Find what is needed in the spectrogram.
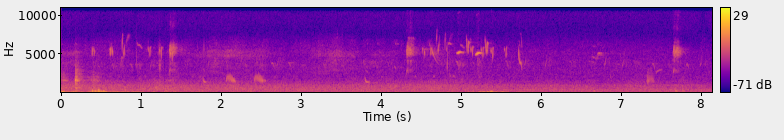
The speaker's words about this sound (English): Here comes a flock, and there are the wild birds here. Wild.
